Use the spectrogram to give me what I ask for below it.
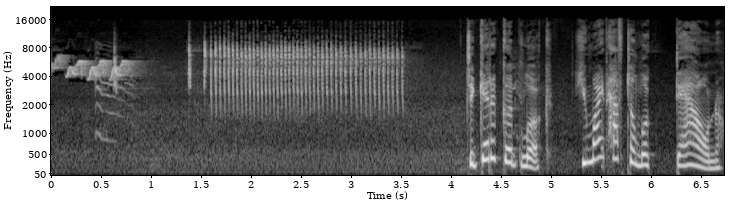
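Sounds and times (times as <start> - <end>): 
common yellowthroat singing outdoors: 0.0 - 3.6
speech: 4.2 - 6.7.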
